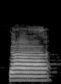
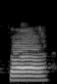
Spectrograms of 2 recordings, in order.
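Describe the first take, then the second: First: The syllable has an open 'a' vowel. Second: The syllable has an open 'a' vowel.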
